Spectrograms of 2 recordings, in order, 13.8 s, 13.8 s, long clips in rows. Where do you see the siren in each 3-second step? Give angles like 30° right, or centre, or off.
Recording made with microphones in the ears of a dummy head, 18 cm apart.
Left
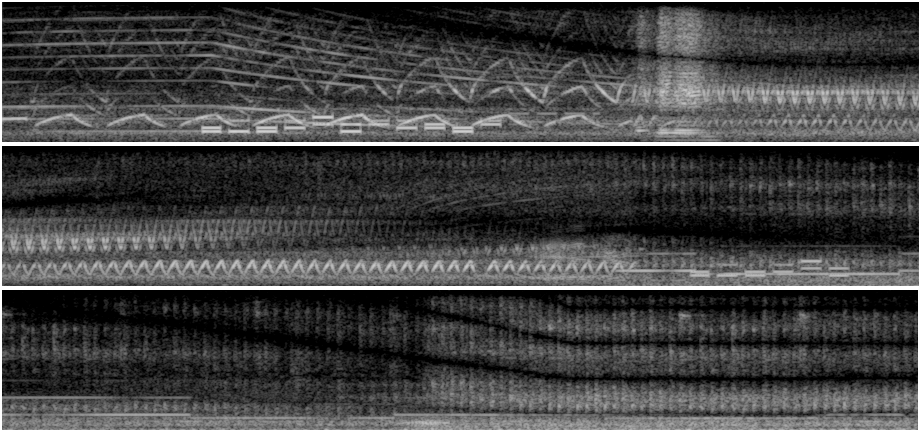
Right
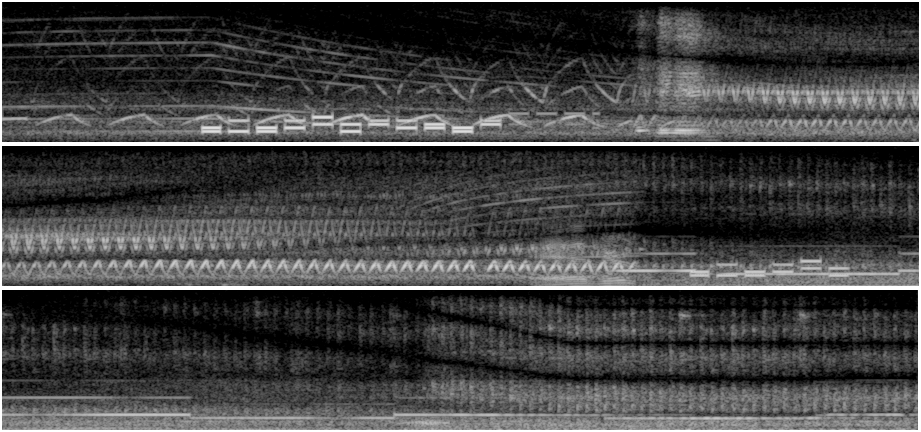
70° left, centre, 50° right, 60° right, 70° right.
